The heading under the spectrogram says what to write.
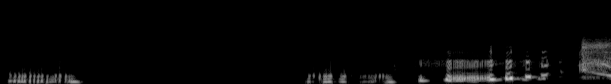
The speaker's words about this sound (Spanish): Este ronroneo en mi gatito de angora.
